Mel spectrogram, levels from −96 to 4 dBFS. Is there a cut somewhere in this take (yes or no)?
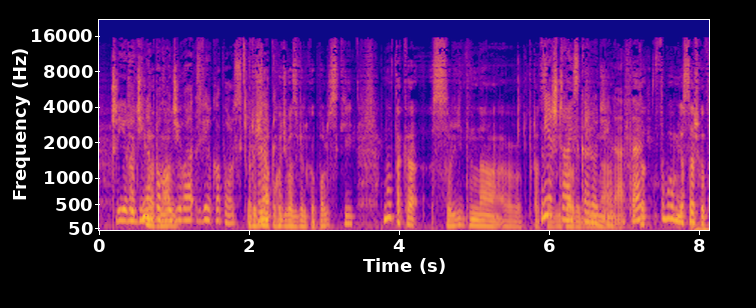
no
